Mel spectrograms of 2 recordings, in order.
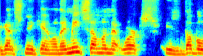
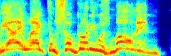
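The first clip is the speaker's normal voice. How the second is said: much higher, cracking up through the words; laughing punchline; 12 semitones higher than usual. Retold or imitated. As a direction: giggle out the boast, pitched way up. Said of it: "He goes".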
